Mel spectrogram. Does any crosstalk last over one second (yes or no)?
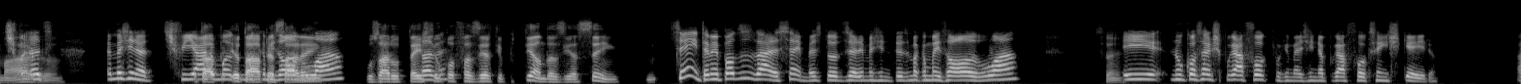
yes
